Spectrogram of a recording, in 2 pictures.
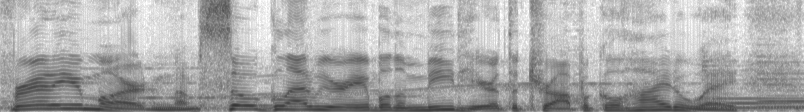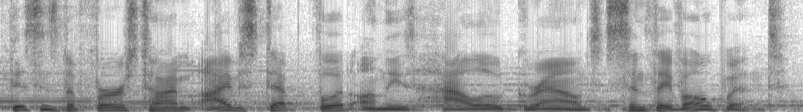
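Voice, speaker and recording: A man's voice: fairly high pitch, animated, moderate pace. A man in a scripted audio play, speaking as a skeptical, puzzled sidekick with a theatrical delivery. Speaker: podcast co-host, former theme park skipper. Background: guitar music.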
